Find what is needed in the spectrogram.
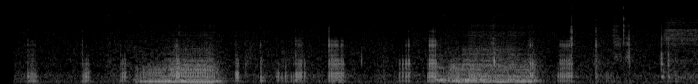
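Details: A sleeping dog snoring: two rough snoring breaths with snorts and small clicks between them.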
